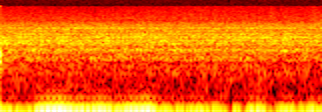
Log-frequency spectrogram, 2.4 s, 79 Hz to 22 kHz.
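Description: Faint, steady fan noise left after CEDAR sdnx noise suppression at −10 dB: only a thin, even hiss remains.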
